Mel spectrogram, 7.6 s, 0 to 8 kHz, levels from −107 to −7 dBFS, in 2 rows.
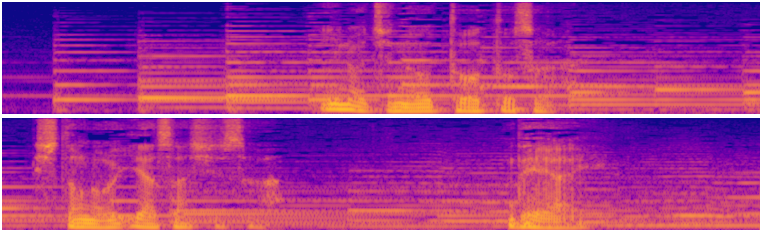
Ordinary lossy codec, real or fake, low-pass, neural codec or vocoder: none; real; none; none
